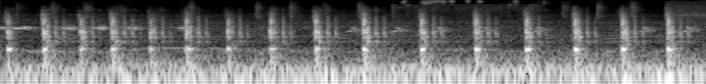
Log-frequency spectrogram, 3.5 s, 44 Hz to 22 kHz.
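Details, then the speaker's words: 250K-mile Infiniti G35 Coupe dual mass flywheel rocked by hand during clutch replacement: about fourteen sharp metallic clacks in under four seconds; worn spring damper with excessive play. "this right here after a while it gets old and it there's a lot of movement and look how I can move this piece up and down and it makes noise"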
